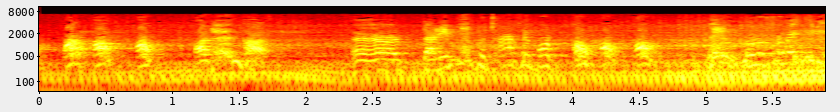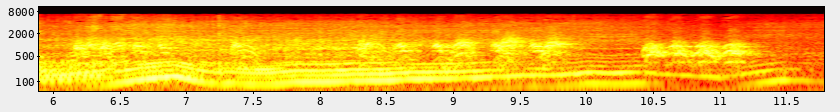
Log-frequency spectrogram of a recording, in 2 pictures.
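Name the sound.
motorcycle approaching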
